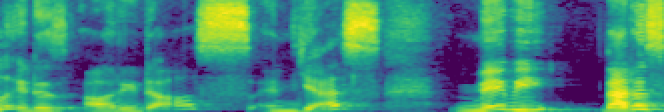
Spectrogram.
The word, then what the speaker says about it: Adidas: But if you want to go by the correct German pronunciation, which this brand actually is, it is Adidas, with no typical focus on a particular syllable. It is Adidas.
